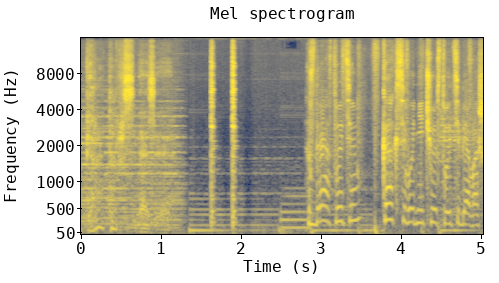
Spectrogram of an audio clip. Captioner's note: knock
